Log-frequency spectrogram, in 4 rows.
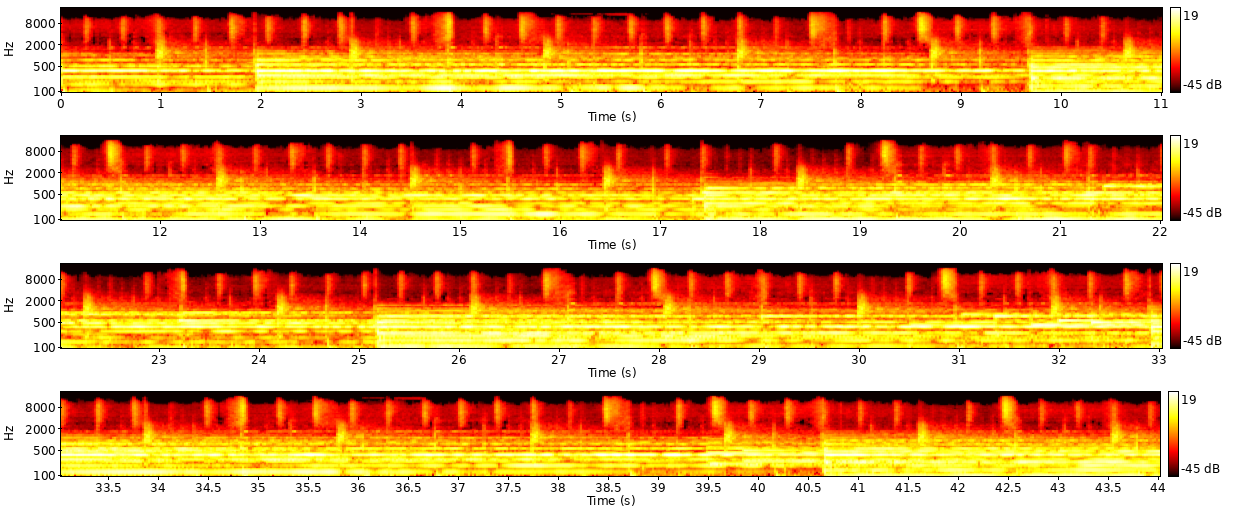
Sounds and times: Electronica: 0.0s - 44.0s.

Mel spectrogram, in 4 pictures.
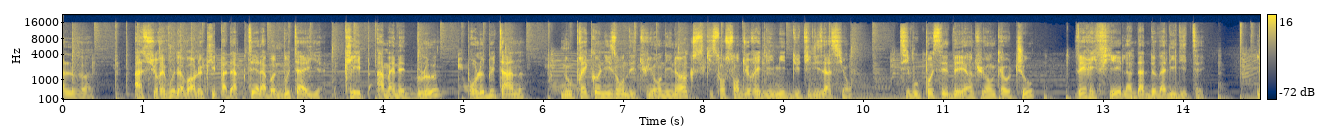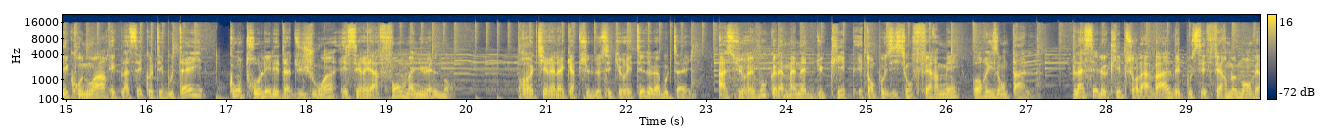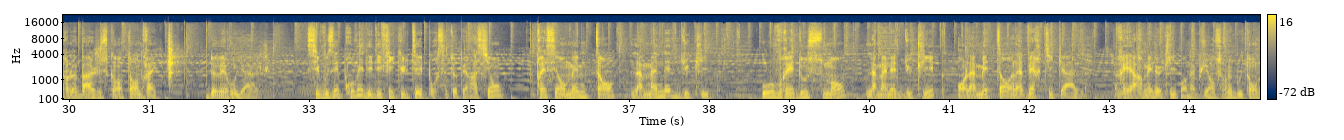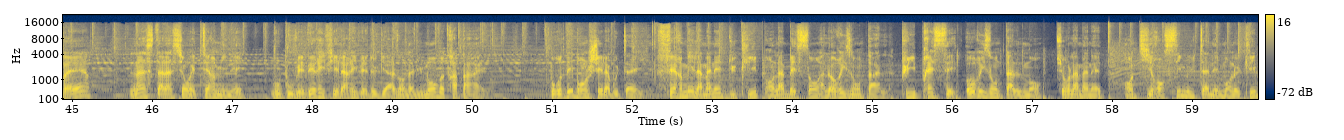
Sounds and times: Speech: 0.0s - 19.9s, 20.6s - 50.3s, 50.9s - 59.8s
Music: 0.0s - 59.8s.

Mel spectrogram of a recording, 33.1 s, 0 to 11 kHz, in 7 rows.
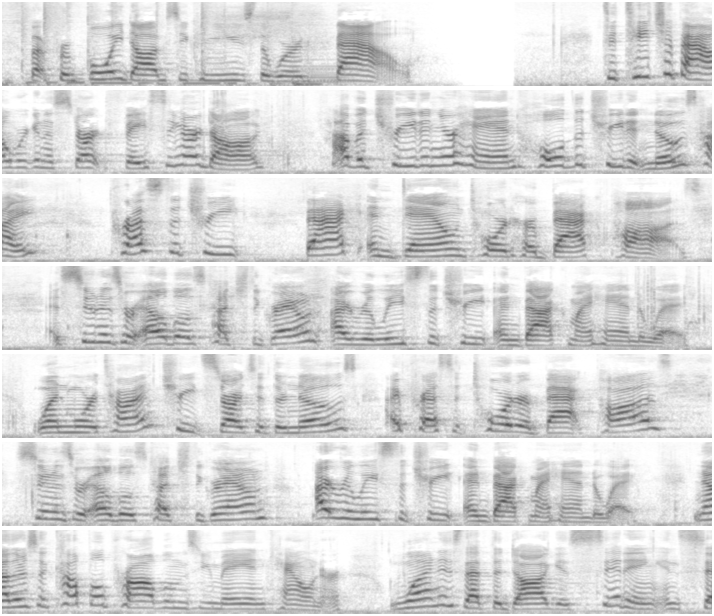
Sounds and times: Speech: 0.2s - 2.8s, 4.0s - 33.1s.

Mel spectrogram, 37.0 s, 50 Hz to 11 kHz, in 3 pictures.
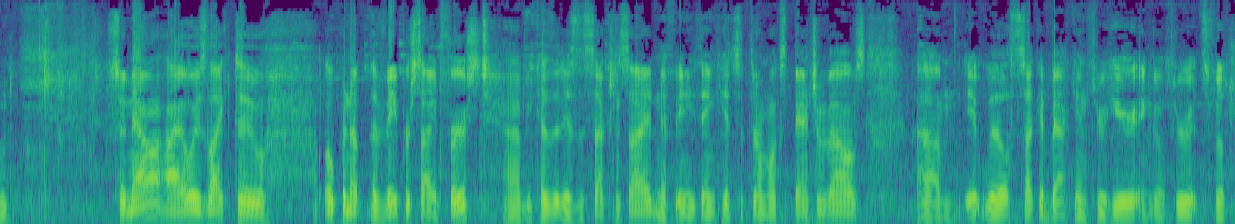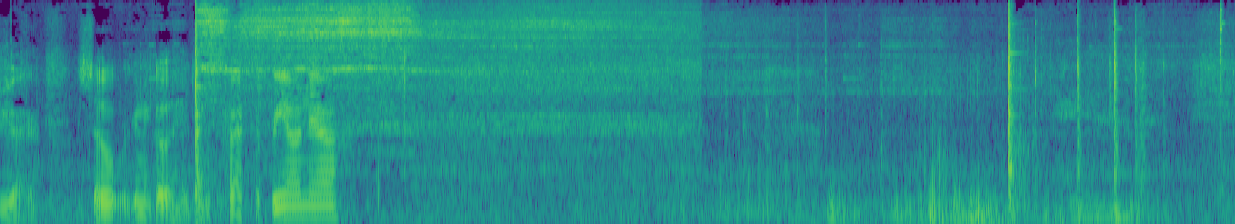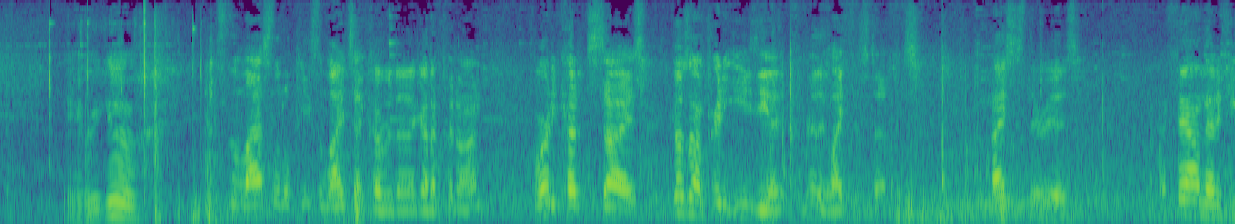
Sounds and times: Speech: 1.1s - 15.8s, 25.4s - 26.1s, 26.9s - 33.9s, 34.5s - 35.5s, 36.3s - 37.0s.

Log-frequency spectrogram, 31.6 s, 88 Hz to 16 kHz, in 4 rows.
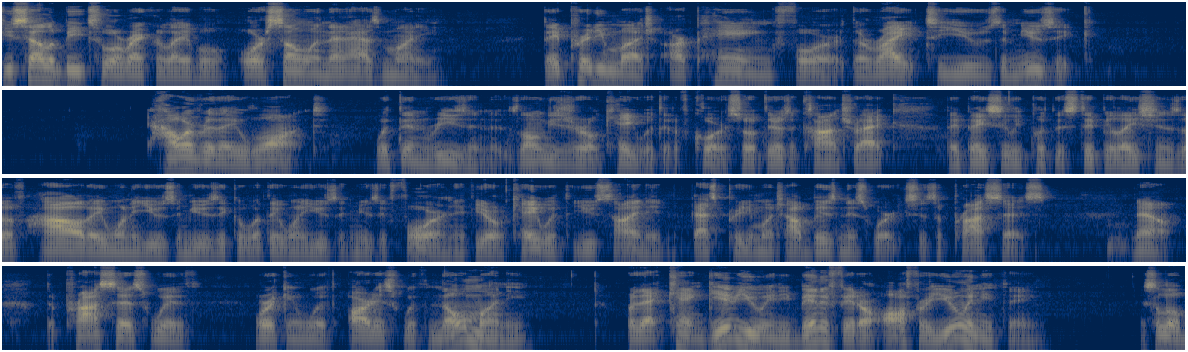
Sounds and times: Speech: 0.0s - 3.0s, 3.6s - 7.3s, 8.9s - 27.2s, 27.9s - 30.7s, 31.3s - 31.5s.

